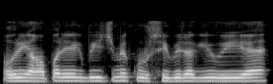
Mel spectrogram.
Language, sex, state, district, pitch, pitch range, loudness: Hindi, male, Uttar Pradesh, Shamli, 160 Hz, 155-165 Hz, -14 LUFS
